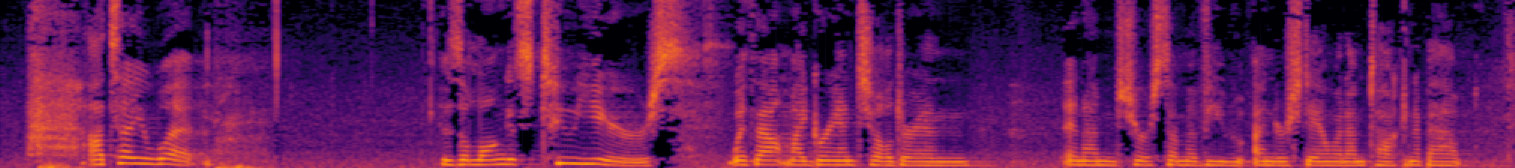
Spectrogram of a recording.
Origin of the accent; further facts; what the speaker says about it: Cuba, Illinois, United States; I'm Cindy's sister. I'm the one she talks about. … And I'm from Cuba, Illinois.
